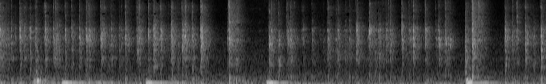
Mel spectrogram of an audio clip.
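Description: Fingertips rapidly tap the keys of a black plastic computer keyboard, producing a dense run of crisp, bright clicks. Every second or so, a deeper, louder thump with a low boom underneath stands out from the stream of clicks.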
